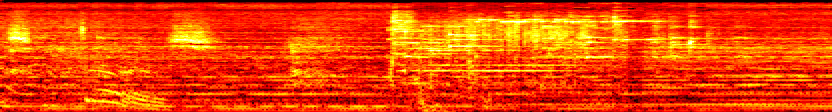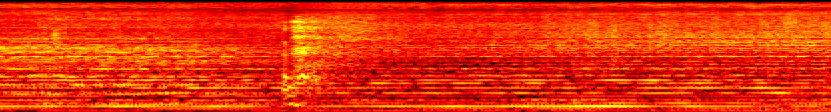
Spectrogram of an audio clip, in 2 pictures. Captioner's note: crash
